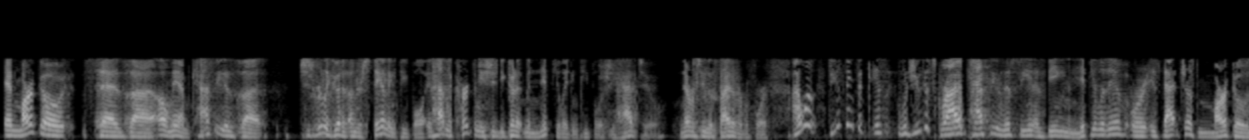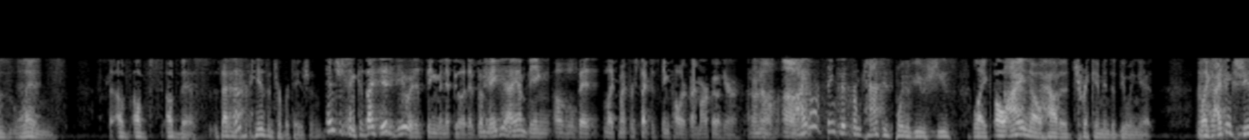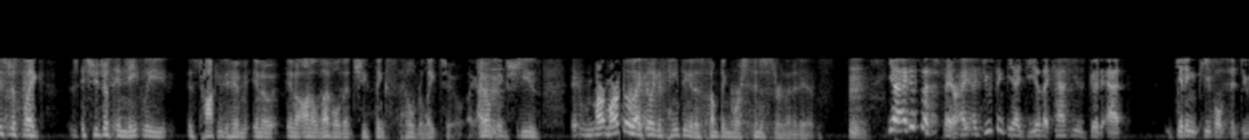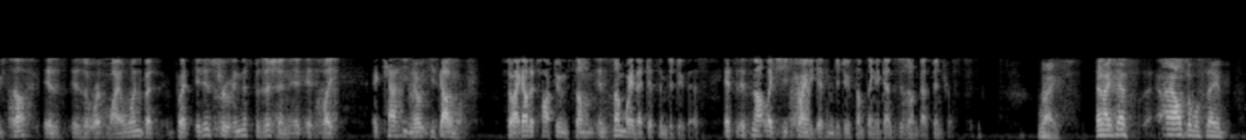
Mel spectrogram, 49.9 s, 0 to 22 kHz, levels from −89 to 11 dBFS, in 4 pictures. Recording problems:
garbled, watery; badly; nothing above 4 kHz
wrong speed, natural pitch; too fast; 1.6 times normal speed

